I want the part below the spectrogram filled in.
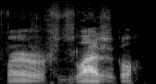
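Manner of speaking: low, groaning Spock send-up; low mock-Vulcan grumble; mock Nimoy.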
